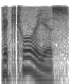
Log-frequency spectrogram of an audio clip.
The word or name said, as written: victorious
